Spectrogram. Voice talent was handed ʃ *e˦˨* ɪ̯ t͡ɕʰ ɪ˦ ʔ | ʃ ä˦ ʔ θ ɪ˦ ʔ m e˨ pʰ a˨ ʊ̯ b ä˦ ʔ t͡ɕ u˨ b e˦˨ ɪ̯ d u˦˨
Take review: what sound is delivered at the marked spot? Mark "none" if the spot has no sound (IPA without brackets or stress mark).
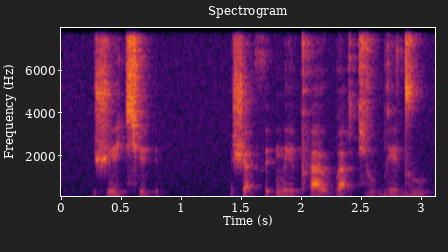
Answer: e˦˨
